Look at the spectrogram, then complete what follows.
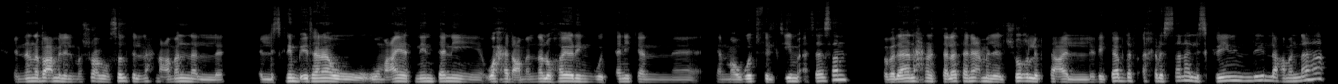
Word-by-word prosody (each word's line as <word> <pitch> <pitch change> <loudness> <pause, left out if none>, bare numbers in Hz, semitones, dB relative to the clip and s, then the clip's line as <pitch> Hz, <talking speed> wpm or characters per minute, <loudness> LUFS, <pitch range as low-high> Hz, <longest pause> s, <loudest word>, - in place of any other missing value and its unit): إن 130 +3 -8
أنا 150 0 +2
باعمل 145 -2 +3
المشروع 125 +1 -4
و - - +1
وصلت 155 +5 0
لإن 135 -1 -4
إحنا 145 0 -10
عملنا 140 +1 0
ال 110 -2 -4 0.4
الscreen 115 +6 -1
بقيت 145 0 +3
أنا 150 +1 +6
و 140 - +7 0.4
ومعايا 120 +5 +2
2 140 +1 -1
تاني، 140 -7 0
واحد 135 +1 0
عملنا 120 +5 -3
له 140 -1 +5
hiring 140 -2 +4
والتاني 135 +3 -3
كان 115 -3 -9 0.4
كان 120 - -14
موجود 115 +4 +1
في 135 - -3
الteam 145 +5 -1
أساسًا، 185 +9 0 0.4
فبدأنا 135 +5 +4
إحنا 150 -1 -1
ال3 150 +3 +1
نعمل 150 -3 +1
الشغل 145 +4 +3
بتاع 125 -2 -2
الrecap 120 +6 -2
ده 165 - -2
في 160 - -14
آخر 150 - -6
السنة 175 +5 -1
الscreening 175 +2 0
دي 185 +2 +1
اللي 180 -3 -2
عملناها، 180 - -2
140 Hz, 195 wpm, -24 LUFS, 125-150 Hz, 0.4 s, و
